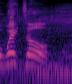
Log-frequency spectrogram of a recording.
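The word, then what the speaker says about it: Wichtl: How you say his name? Christopher Wichtel to 14 in. Wichtel? All right, it's Christopher Wichtel.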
